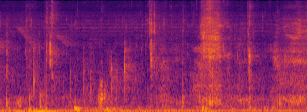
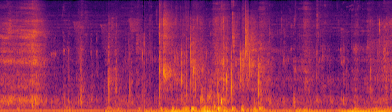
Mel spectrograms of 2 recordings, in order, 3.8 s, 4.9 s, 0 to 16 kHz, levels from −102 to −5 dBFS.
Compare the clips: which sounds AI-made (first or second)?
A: first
